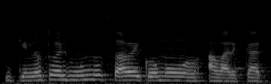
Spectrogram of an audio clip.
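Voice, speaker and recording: A woman's voice: mid-range voice, normal speed, dark tone. A woman in her thirties from Chile with a Chilean accent, a guest artist chatting casually in an interview, thinking aloud with many fillers and frequent laughs. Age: 30s.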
